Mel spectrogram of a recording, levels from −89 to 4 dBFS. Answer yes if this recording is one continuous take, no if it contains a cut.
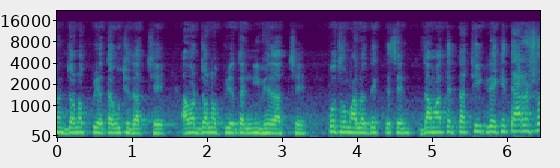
no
